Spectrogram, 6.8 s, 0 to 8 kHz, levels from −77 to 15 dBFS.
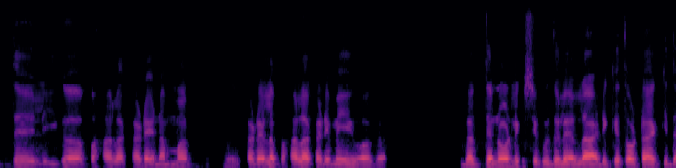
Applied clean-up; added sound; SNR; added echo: none; none; none; none.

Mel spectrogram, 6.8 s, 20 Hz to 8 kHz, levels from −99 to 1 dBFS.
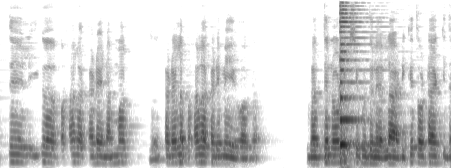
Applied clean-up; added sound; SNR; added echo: classical method WPE with log-MMSE.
